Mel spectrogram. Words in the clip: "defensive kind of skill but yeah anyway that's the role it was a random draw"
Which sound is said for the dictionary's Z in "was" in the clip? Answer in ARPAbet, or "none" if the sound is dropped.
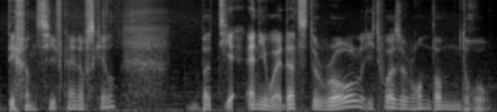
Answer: Z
